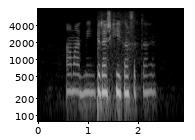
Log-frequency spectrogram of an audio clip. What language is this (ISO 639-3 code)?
urd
